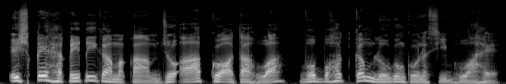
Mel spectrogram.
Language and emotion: Urdu, neutral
